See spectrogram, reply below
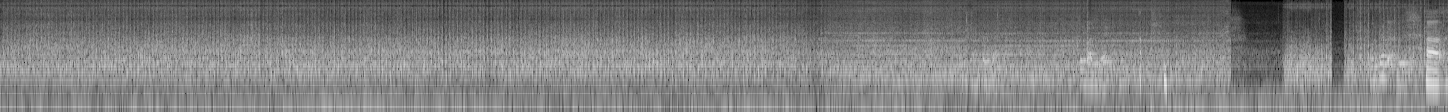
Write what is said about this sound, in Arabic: يعني هنا نلاحظ استخدامنا للطائرة العمودية في تتبع طريق الهجرة النبوية من مكة المكرمة إلى المدينة المنورة. هنا نلاحظ الطائرة تهبط في أحد الثنايا في الطريق.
